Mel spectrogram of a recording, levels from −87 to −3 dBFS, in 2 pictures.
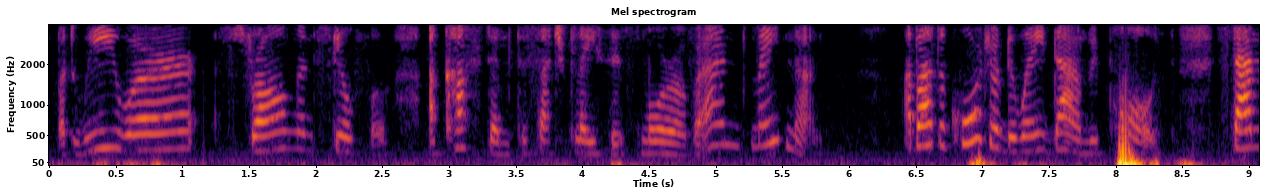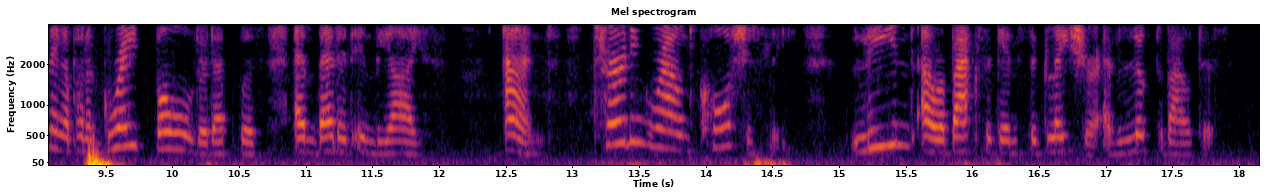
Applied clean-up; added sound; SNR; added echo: none; none; none; none.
